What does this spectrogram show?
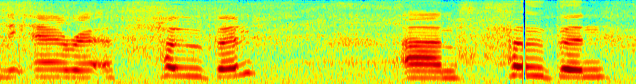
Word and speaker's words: Holborn: area of hoben um hoban not holborn don't the l is silent um you'll hear that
